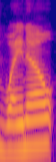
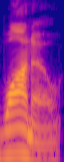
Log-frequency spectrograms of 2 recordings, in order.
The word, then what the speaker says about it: Wano: i'm looking it up i've always said wayno but i do think some people say all sorts of stuff on it but uh i'm trying to think of how it would be pronounced in japanese it's probably pronounced wano if i were if i were to actually say it it's probably pronounced wano because yeah it's one no um so it's probably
